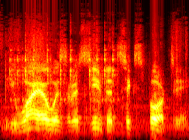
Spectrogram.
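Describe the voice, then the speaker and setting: An actor narrating a radio mystery as a grave storyteller, formal and measured. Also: male voice, lowish voice, lively intonation. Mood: grave, suspenseful.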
